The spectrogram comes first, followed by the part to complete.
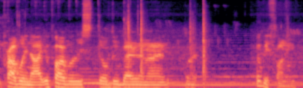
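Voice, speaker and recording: A man's voice: mid-range voice, fairly even intonation, normal speed. A young man in casual chat with friends while playing a game. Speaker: player in group gaming session. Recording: music behind the voice. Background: music.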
